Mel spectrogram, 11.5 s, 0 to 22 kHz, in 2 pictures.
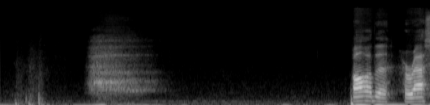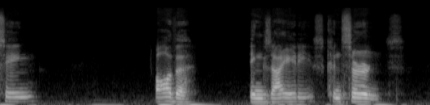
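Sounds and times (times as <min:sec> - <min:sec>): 
deep exhale: 0:01.1 - 0:02.3
speech: 0:04.7 - 0:06.3, 0:07.8 - 0:08.4, 0:09.1 - 0:11.1.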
